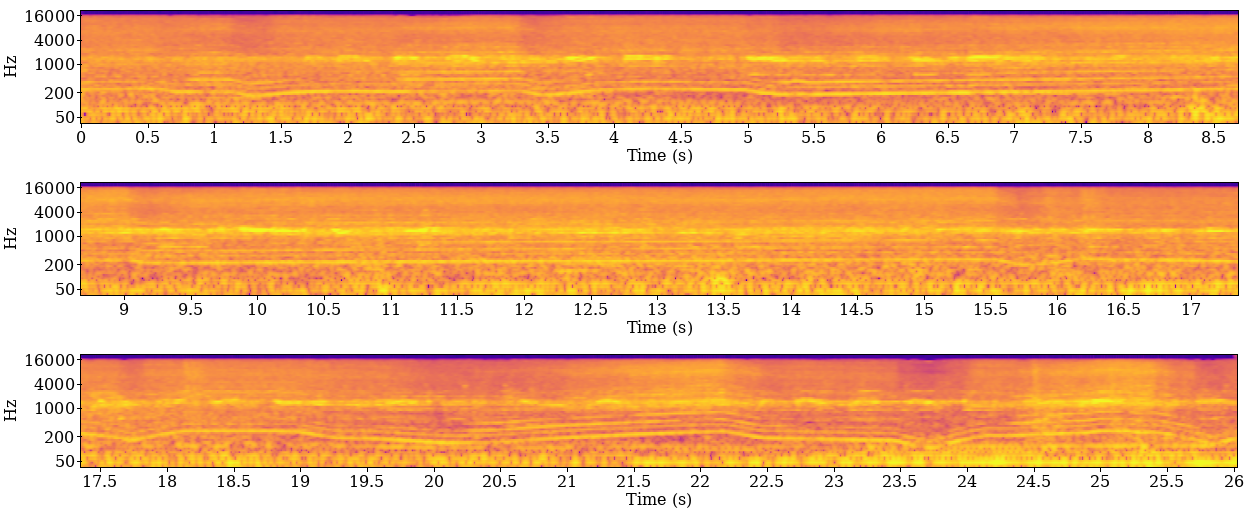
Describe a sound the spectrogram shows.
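A vehicle engine hums and revs up and down as it speeds along a road.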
